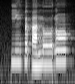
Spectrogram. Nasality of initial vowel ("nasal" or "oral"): nasal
